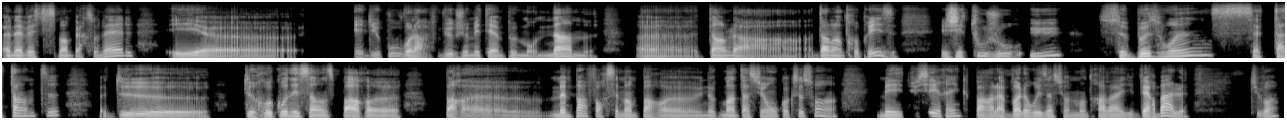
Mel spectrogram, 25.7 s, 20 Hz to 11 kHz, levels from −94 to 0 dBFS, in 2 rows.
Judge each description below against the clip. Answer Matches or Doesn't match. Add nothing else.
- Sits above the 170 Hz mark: Doesn't match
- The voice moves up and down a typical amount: Doesn't match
